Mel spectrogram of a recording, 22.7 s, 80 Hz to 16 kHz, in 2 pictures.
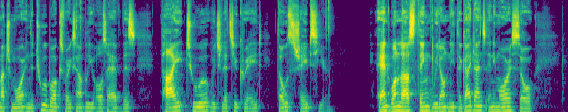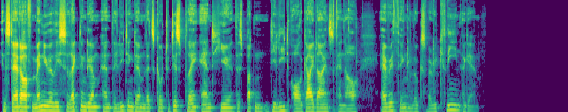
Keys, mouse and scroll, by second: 1.1 click, 6.2 space, 6.9 scroll down 1, 7.6 middle click, 8.6 middle click, 9.6 scroll down 1, 14.1 click, 16.7 click, 17.6 space, 17.8 click, 18.3 scroll up 1, 19.1 shift+middle click.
